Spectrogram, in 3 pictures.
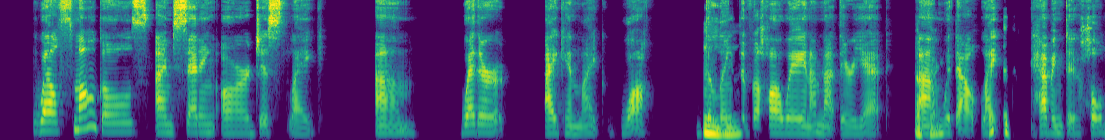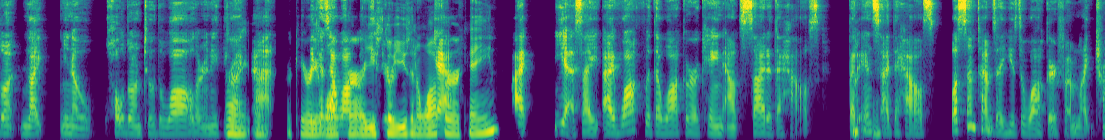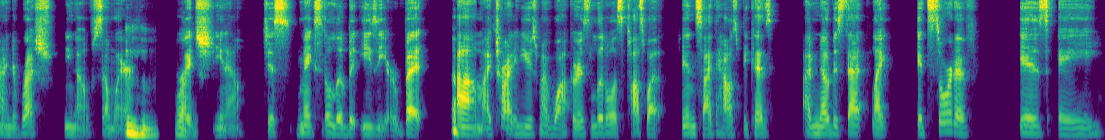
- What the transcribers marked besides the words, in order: laughing while speaking: "good"; laughing while speaking: "Okay"
- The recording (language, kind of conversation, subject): English, advice, How can I better track progress toward my personal goals?
- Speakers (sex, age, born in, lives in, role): female, 60-64, France, United States, user; female, 60-64, United States, United States, advisor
